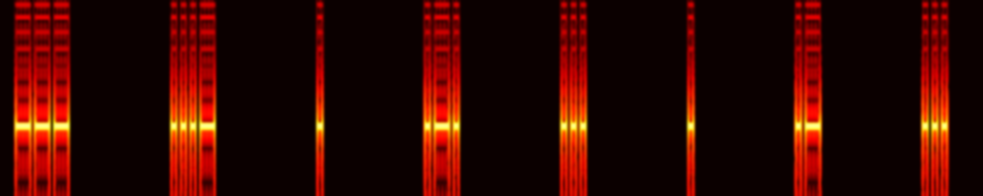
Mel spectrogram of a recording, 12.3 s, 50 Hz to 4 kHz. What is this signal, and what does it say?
Morse code, heard as a keyed tone, about 20 wpm, spaced as for 6 wpm, 750 Hz. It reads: OVERSEAS
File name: cw / fists / Short-Story-3-6wpm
